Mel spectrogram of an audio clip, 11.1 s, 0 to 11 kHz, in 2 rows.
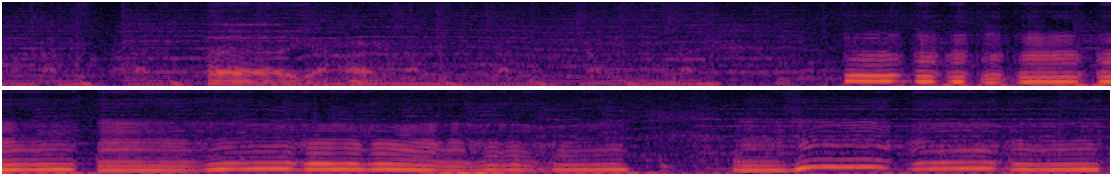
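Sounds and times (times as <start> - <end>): man humming a tune: 3.9 - 11.0.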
